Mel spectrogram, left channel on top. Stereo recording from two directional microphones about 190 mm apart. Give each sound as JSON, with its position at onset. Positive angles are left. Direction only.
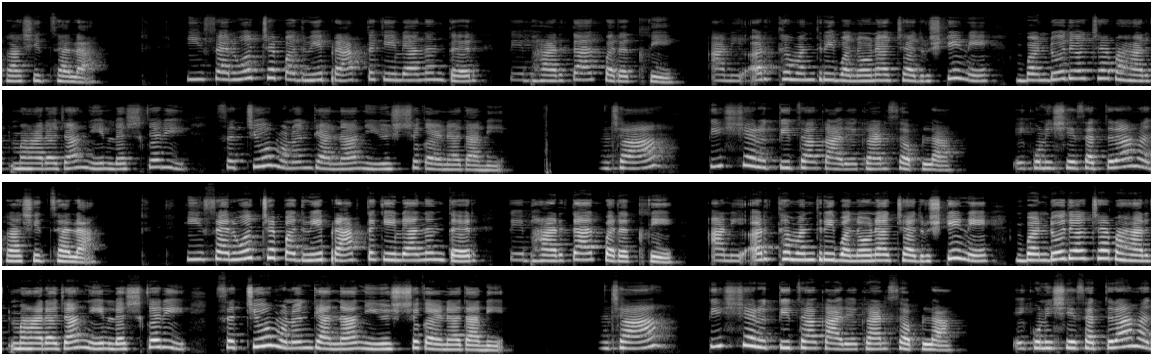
{"t": 0.0, "sound": "speech", "side_deg": -50}
{"t": 17.6, "sound": "a woman's voice", "side_deg": -25}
